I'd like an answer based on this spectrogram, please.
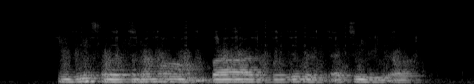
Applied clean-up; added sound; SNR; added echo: neural separator model SepFormer DNS4.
